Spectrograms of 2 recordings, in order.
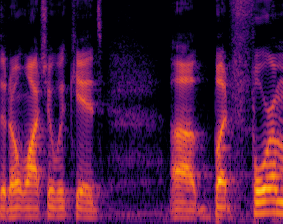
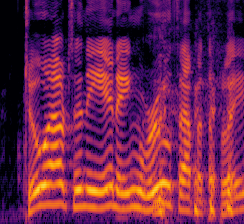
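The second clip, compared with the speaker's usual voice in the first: very high, loud, vintage play-by-play announcer call; 12 semitones higher, 6 dB louder than usual. Calling an imagined Babe Ruth at-bat: old-time baseball announcer voice. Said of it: "what I imagine a baseball announcer sounds like".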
